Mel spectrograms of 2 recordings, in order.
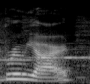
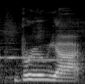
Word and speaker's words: Brouillard: Yeah, so Brooke Brouillard. Brouillard. So it's a French word. It actually means fog.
